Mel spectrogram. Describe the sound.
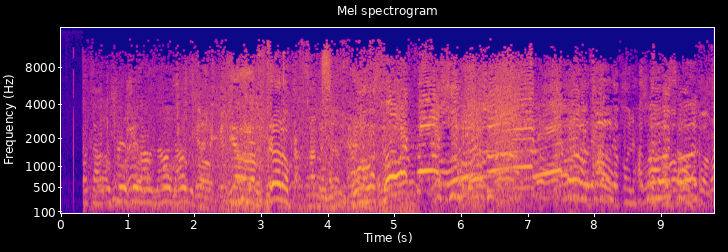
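A large crowd of relatives and neighbours shouts "Allah is great", applauds and cheers as a child is pulled out alive, many raised voices overlapping in a loud, continuous roar that barely lets up for about ten seconds, with some individual cries rising above the din.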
